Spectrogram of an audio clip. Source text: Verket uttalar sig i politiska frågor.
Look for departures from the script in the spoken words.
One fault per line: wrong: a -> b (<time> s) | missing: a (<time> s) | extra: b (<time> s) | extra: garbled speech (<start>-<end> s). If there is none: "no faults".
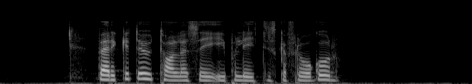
no faults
